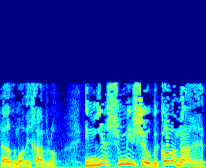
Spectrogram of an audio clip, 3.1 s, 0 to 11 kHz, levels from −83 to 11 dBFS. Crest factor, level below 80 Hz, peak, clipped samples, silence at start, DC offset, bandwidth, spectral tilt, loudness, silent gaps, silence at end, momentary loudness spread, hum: 14 dB; -38 dBFS; -2 dBFS; under 0.1%; 0 s; under 0.1%; 5.8 kHz; -10 dB/octave; -16 LUFS; none; 0 s; 10 LU; none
